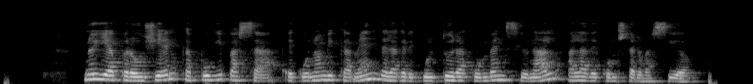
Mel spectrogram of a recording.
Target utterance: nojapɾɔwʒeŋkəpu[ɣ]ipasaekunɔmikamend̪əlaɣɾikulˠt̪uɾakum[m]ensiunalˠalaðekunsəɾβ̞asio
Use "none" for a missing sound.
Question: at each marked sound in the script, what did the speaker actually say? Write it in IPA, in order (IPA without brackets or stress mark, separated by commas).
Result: ɣ, b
